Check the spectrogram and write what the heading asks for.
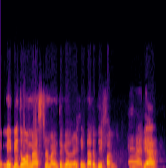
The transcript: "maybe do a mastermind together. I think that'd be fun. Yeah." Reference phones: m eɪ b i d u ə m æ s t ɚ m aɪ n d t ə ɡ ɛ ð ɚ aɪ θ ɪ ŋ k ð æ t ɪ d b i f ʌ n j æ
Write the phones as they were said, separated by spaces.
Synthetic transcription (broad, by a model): m eɪ b i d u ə m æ s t ɚ m aɪ n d t ə ɡ ɛ ð ɚ aɪ θ ɪ ŋ k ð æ t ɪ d b i f ʌ n j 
